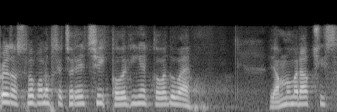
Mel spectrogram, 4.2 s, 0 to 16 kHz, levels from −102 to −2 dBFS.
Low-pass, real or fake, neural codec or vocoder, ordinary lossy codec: 7.2 kHz; fake; codec, 16 kHz, 1 kbps, FunCodec, trained on LibriTTS, 50 frames a second; Opus, 64 kbps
